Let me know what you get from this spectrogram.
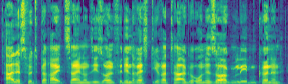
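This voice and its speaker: A man's voice: sits low, fast, fairly bright tone, clear, resonant tone, dry recording, clean studio sound, pitched below the performer's own voice. A man reading aloud, voicing a vain, ambitious theatre director who is being generous. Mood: assuring.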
